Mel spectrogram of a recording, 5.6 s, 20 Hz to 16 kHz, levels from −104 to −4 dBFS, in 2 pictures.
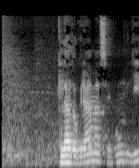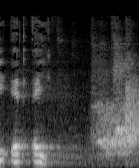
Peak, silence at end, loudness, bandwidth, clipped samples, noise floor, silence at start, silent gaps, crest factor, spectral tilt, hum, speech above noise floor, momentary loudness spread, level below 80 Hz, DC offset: -2 dBFS; 0 s; -24 LUFS; 11.5 kHz; under 0.1%; -63 dBFS; 0.05 s; none; 24 dB; -6.5 dB/octave; none; 40 dB; 25 LU; -60 dBFS; under 0.1%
